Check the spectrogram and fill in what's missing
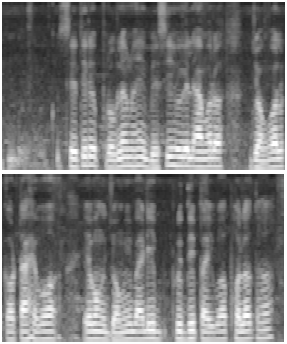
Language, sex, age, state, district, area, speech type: Odia, male, 18-30, Odisha, Nuapada, urban, spontaneous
